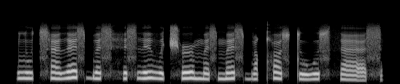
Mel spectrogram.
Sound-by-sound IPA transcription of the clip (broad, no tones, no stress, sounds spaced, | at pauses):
l u t͡sʰ æ ð ɛ s b ɛ s h ɪ s ð ɪ β ə t͡ʃʰ ə˞ m ɛ s m ɛ s b ɪ qʰ u s t u w u s θ æ s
